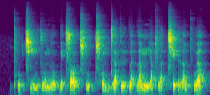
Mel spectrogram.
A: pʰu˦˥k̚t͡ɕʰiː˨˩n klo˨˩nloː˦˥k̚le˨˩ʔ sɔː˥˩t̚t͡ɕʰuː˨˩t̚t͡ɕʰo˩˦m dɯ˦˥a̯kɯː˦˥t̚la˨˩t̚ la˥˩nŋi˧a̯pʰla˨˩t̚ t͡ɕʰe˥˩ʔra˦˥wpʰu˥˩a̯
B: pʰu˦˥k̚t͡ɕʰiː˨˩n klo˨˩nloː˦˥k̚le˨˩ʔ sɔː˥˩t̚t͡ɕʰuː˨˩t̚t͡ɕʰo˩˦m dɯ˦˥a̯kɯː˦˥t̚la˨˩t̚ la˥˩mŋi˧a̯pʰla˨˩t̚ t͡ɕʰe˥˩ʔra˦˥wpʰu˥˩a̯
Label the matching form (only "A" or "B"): B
